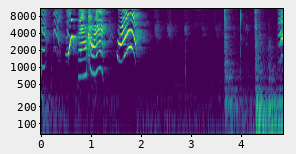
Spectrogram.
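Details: Pet ring-necked parrot, said to talk and say mummy, papa and radhe radhe, gives two clear, looping, warbled vocal phrases at the start, followed by quieter room noise and low rustling.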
